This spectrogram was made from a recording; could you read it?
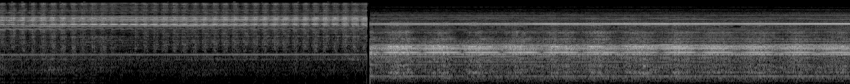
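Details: Atlas launcher gyro rotor powered with 115 V AC across terminals A and B with a 270 nF capacitor: high steady whine with fast pulsing roughness shifting to a harsher buzz; very noisy at full speed.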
